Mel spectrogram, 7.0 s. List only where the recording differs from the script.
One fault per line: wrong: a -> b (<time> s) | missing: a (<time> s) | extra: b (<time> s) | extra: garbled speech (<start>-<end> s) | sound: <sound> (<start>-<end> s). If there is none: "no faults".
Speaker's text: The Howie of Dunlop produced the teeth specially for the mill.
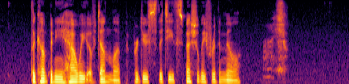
extra: company (0.7 s)
sound: sneeze (5.2-5.8 s)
